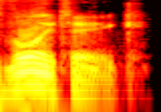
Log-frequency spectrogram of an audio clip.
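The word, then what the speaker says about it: Wojtek: were discussing TL Notes One vek pronounced as VK was a bear who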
